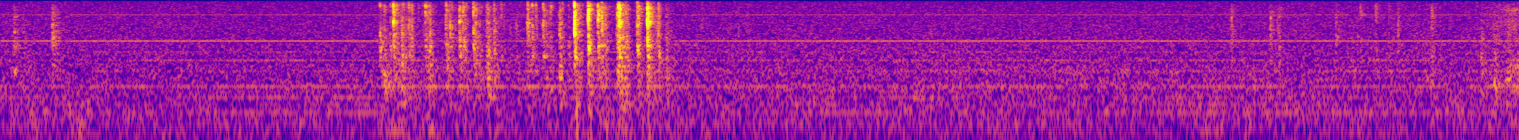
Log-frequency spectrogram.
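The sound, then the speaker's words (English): A burst of rapid, clacky keystrokes on a computer keyboard lasts about three seconds, standing out sharply against an otherwise quiet background with a faint steady hum. “Someone has a very loud keyboard.”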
